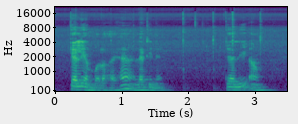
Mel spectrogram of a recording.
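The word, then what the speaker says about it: Kalium: ধরো লেখা আছে পটাশিয়াম পটাশিয়াম পটাশিয়াম পটাশিয়াম কে ক্যালিয়াম বলা হয় হ্যাঁ ল্যাটিনে ক্যালিয়াম ইংলিশ আর ল্যাটিন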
